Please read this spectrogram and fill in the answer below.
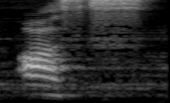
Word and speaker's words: asks: end like i said it's partially pronounced so you need to say asks that's how you need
